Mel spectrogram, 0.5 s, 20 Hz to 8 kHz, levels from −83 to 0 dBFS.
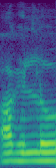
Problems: none marked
